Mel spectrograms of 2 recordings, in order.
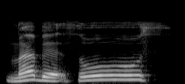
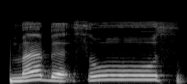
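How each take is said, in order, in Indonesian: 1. Konsonan di tengah adalah bunyi th yang lembut. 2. Konsonan di tengah adalah bunyi th yang lembut.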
